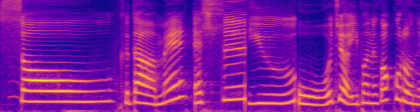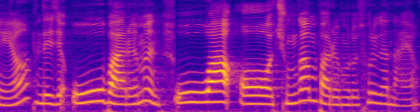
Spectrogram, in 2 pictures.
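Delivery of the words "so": so held long on a flat, level tone. Pronunciation lesson following a pitch marking, long flat pitch on so. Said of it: "음의 높낮이가 쭉 평평하게 끌어주라고 표시가 되어 있네요. 그러면".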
